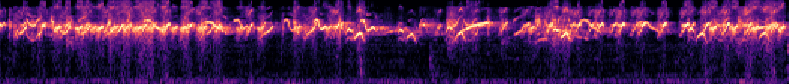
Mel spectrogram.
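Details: High shrill chattering of brown-throated sunbird, played as a lure call to attract birds: fast chirps and looping whistled notes running continuously.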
